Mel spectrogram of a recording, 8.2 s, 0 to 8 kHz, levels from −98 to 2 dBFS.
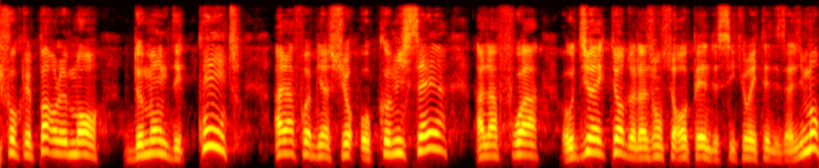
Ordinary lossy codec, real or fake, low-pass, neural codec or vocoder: none; fake; 7.2 kHz; codec, 16 kHz, 4.8 kbps, FACodec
